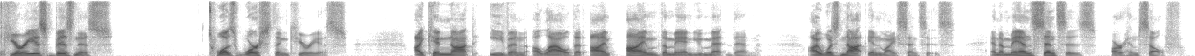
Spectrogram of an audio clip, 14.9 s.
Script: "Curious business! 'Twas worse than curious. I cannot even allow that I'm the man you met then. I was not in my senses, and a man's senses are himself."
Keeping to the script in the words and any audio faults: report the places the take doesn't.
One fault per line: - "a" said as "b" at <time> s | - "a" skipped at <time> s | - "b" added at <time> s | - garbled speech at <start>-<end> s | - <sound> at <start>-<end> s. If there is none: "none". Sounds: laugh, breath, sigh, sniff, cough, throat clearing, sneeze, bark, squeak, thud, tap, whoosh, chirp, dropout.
- "I'm" added at 7.8 s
